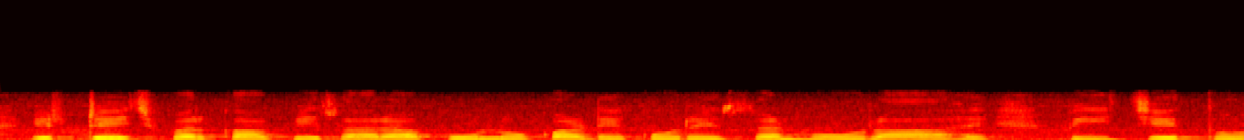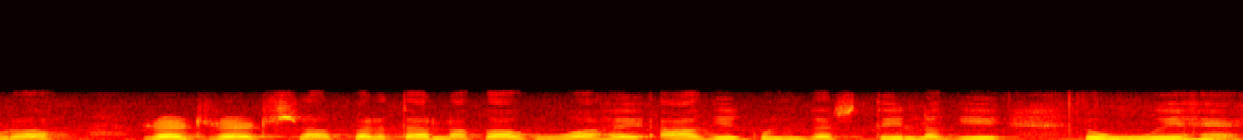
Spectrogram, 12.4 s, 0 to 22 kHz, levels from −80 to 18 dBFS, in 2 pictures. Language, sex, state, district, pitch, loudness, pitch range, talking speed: Hindi, female, Rajasthan, Churu, 240 Hz, -17 LUFS, 230-245 Hz, 120 wpm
